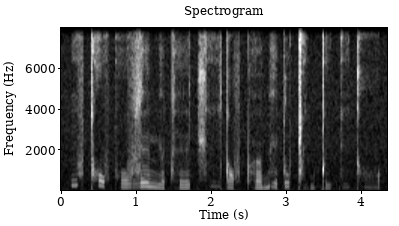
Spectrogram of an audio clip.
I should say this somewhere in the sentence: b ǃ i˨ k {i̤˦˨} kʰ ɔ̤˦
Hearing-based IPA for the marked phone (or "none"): i̤˦˨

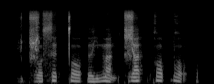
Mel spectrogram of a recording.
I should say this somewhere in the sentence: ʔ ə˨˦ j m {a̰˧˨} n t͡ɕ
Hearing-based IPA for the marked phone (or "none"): a̰˧˨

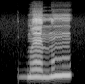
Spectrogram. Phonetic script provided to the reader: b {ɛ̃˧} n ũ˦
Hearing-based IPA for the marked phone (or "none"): ɛ̃˧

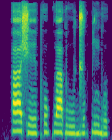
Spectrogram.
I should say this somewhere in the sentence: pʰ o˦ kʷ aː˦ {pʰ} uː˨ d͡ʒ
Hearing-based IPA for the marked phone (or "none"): ɓ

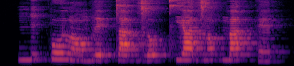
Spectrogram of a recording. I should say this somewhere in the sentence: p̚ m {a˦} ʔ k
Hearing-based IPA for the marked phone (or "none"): a˦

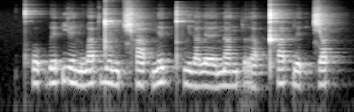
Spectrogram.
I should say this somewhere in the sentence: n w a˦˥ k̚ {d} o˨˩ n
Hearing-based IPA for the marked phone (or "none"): d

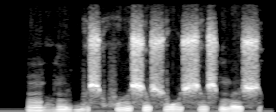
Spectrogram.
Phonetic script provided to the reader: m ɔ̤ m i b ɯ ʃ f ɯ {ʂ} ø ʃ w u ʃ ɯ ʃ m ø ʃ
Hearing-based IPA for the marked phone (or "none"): ʃ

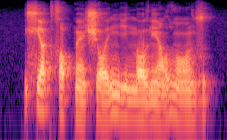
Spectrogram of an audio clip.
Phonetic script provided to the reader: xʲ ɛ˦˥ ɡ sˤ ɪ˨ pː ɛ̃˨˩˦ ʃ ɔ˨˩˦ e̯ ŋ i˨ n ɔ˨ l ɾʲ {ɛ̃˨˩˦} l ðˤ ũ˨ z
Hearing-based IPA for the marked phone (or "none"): ɛ̃˨˩˦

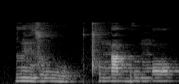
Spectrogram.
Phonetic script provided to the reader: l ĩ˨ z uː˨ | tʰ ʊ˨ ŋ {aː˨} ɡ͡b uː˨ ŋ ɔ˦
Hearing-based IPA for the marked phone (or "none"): a˨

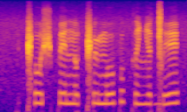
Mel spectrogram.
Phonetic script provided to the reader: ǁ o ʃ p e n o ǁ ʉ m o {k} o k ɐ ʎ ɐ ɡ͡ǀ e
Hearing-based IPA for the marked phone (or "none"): p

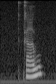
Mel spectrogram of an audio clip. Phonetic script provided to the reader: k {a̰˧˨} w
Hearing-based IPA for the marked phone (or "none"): a˨˦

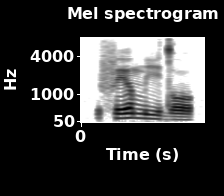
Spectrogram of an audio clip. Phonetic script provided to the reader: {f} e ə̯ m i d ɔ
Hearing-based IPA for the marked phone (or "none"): f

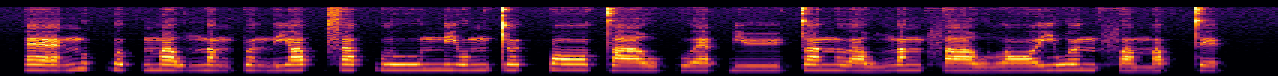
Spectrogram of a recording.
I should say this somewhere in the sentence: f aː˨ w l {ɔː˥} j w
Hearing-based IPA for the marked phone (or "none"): ɔː˨˥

